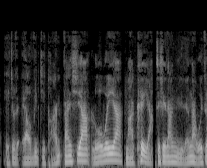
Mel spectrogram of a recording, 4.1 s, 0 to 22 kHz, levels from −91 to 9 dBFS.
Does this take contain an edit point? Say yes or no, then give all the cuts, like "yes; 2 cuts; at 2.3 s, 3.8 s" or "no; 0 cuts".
yes; 2 cuts; at 1.3 s, 3.1 s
